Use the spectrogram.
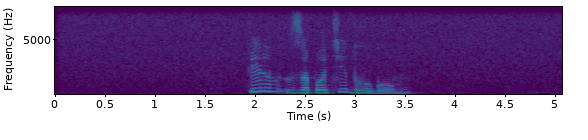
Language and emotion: Russian, neutral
